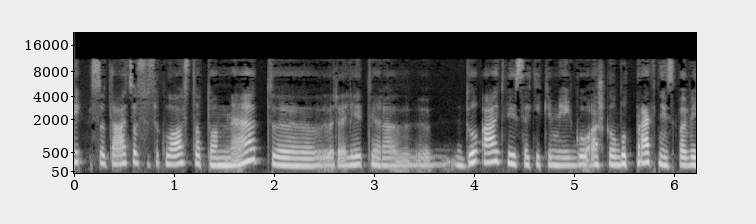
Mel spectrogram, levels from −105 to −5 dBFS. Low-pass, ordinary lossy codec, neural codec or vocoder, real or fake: 14.4 kHz; MP3, 48 kbps; codec, 32 kHz, 1.9 kbps, SNAC; fake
